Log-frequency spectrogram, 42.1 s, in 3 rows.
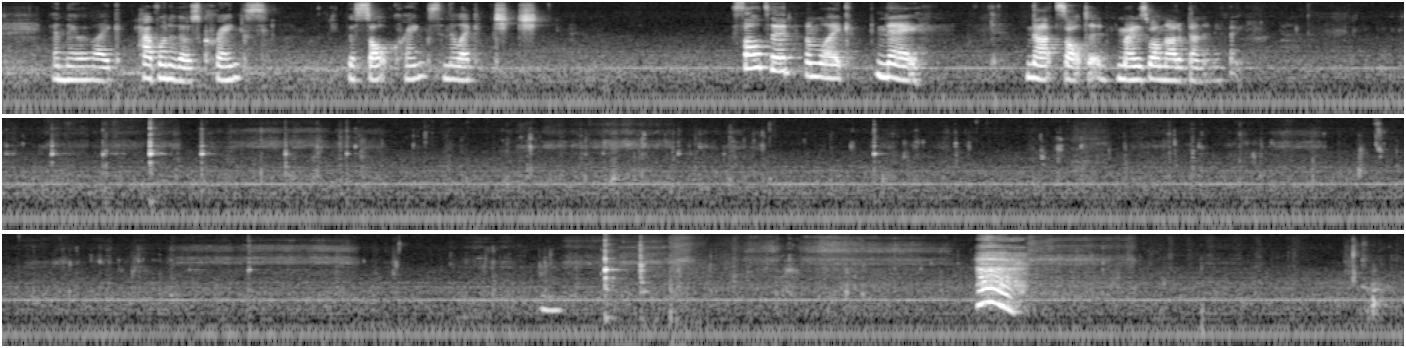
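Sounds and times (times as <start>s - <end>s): faint hum: 0.0s - 42.0s
person chewing food: 12.8s - 37.7s.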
